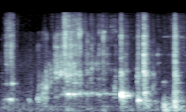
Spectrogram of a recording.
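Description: Someone drinking water from a Yeti flask with a Hank Strange logo: a few sharp clicks from the container, a brief slosh of liquid, and quiet gulping sounds over a couple of seconds.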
